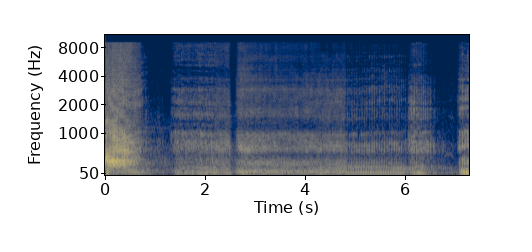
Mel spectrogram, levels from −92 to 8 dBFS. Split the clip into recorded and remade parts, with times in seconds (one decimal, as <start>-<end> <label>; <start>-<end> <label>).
0.0-0.7 remade; 0.7-2.2 recorded; 2.2-4.8 remade; 4.8-7.3 recorded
